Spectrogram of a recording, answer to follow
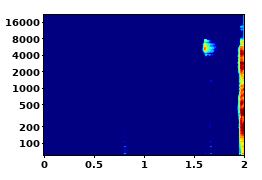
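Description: Near silence, broken by a single faint, short click of a computer mouse near the end, as a field is unticked in a software list.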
